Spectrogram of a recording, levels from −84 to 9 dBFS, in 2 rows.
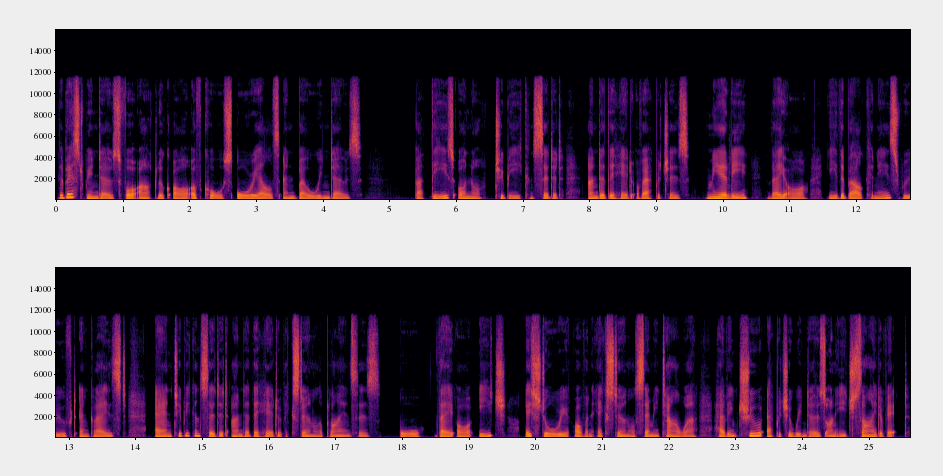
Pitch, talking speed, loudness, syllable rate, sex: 150 Hz, 145 wpm, -21 LUFS, 4.8 syllables/s, female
